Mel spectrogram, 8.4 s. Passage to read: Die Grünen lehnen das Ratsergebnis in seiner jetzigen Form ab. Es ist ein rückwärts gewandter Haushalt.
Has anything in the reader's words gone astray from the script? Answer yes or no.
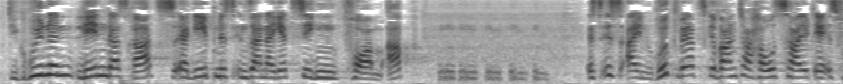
no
